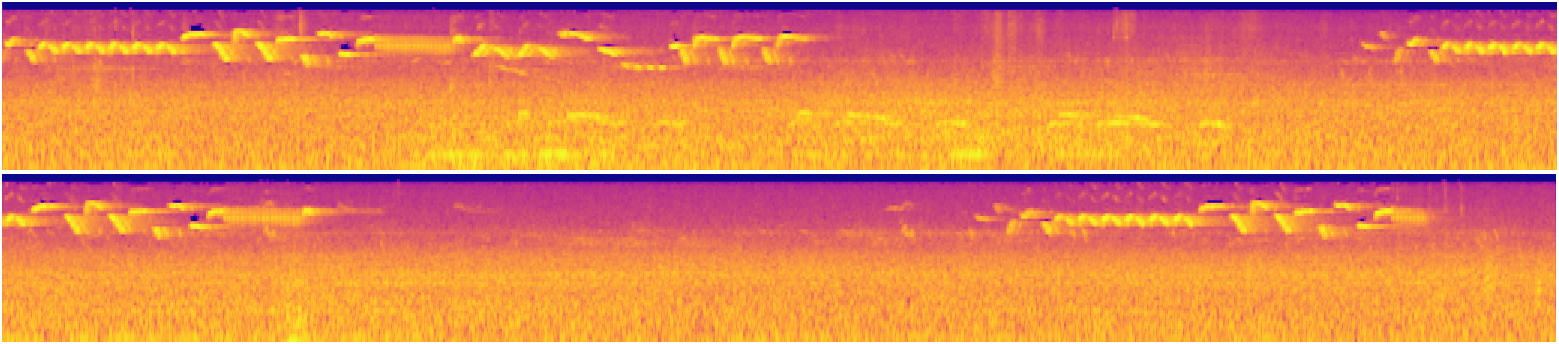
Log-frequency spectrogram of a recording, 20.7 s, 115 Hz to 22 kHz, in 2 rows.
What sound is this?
A wren singing in my garden March 1st 2007. There is a certain amount of background and traffic noise - no processing has been done. Recorded on minidisc.
bird, bird-song, field-recording, wren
